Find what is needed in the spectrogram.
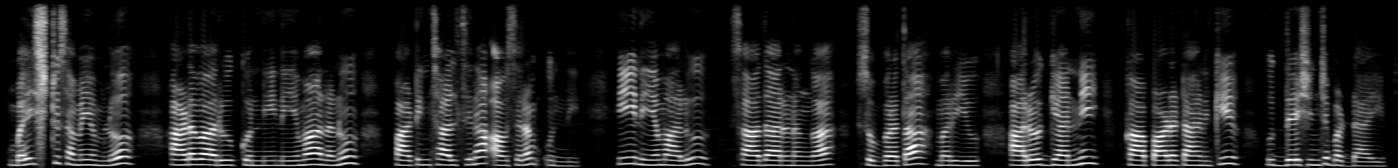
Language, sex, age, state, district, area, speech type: Telugu, female, 30-45, Andhra Pradesh, Konaseema, rural, spontaneous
